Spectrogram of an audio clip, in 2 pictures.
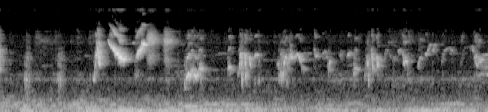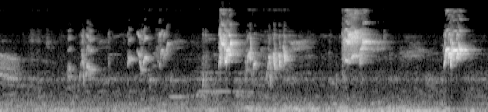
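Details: Budgerigar calling: scattered short chirps and warbled notes, a few louder harsh bursts near the end, over a low steady hum.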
